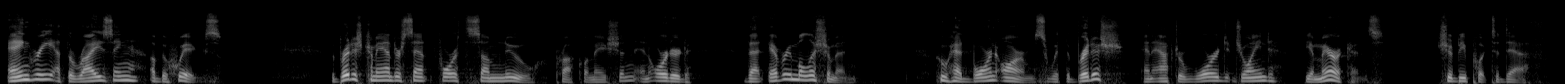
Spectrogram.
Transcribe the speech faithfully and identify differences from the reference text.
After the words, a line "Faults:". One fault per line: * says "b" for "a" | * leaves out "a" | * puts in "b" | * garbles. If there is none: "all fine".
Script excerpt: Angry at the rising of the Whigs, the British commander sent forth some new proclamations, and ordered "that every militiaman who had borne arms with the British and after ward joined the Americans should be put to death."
Angry at the rising of the Whigs, the British commander sent forth some new proclamation, and ordered "that every militiaman who had borne arms with the British and after ward joined the Americans should be put to death."
Faults:
* says "proclamation" for "proclamations"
